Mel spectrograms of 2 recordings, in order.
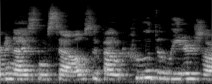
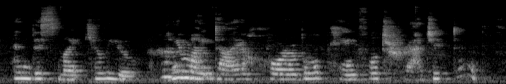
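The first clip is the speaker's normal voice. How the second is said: sweet, lovely, pleasant sales voice; 4 dB quieter than usual. Demonstrating how drug ads deliver their deadly warnings, lovely tone of voice. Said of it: "in a lovely tone of voice we say".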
